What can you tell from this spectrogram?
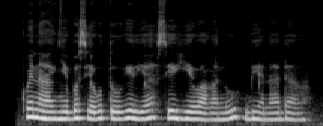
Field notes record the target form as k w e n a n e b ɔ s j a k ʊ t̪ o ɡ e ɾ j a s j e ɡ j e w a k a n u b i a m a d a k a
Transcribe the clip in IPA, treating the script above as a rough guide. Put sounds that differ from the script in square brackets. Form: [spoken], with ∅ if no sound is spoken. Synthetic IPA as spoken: k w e n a [ɲ] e b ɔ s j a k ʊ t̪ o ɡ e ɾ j a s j e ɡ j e w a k a n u b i a [n] a d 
